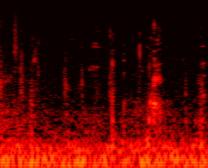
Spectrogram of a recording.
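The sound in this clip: Faint chewing of a bite of bread made with anti-staling ingredients, with soft, irregular moist crunches and mouth noises at a low level.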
